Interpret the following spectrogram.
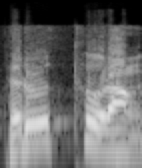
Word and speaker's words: Bertrand: 그래서 그게 이제 베르트랑 모델이에요. 베르트랑. 그래서 이제 이것도 똑같이 프랑스 발음으로 해서 그냥 베르트랑 이렇게 합니다. 그래서 D 발음은 안 넣은 거예요.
